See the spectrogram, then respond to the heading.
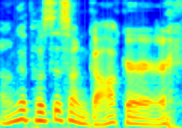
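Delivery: put-on loud, catty, total Valley Girl voice. Retelling a passenger bitching at her Lyft driver, in a Valley Girl voice. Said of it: "total like you know Valley Girl voice".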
